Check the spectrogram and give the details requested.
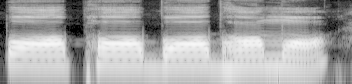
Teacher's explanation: অষ্ঠ বর্ণ বলতে বোঝায় সেই সমস্ত ব্যঞ্জন বর্ণকে যা উচ্চারণ করার সময় ঠোট দুটি স্পর্শ করে বা ঠোঁটের সাহায্যে উচ্চারিত হয়।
